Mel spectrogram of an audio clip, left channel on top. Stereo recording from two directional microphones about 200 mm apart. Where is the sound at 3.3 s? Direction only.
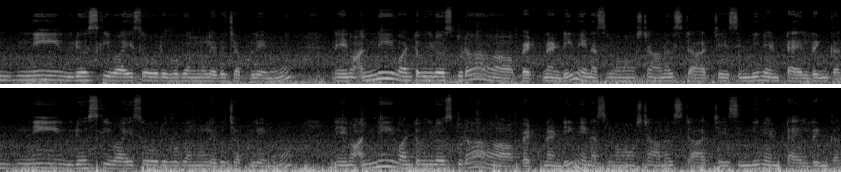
Centre (ahead or behind).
